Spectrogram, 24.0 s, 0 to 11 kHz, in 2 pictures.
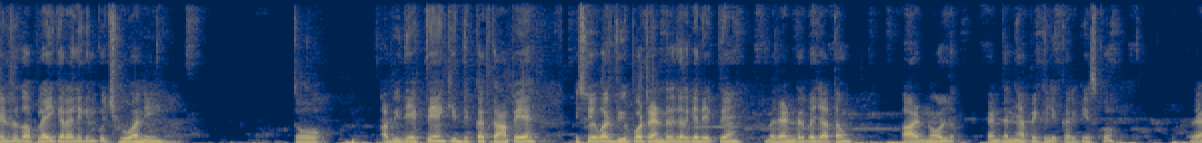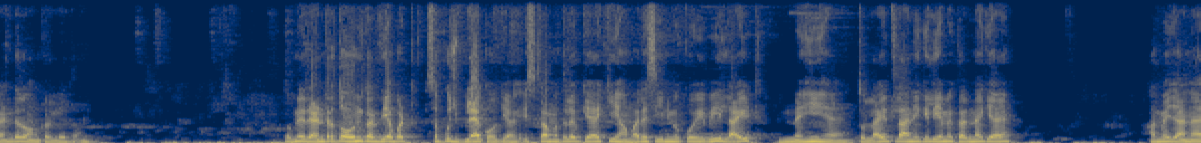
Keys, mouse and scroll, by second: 0.5-1.6 alt+drag, 3.1 click, 6.5 alt+right click, 7.6 click, 10.0 click, 10.9-11.3 drag, 12.0 click.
